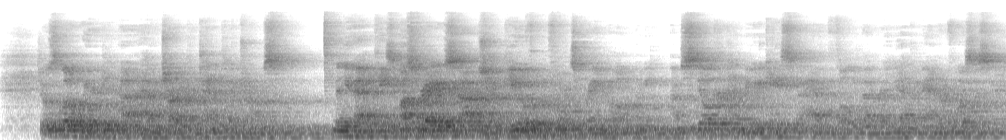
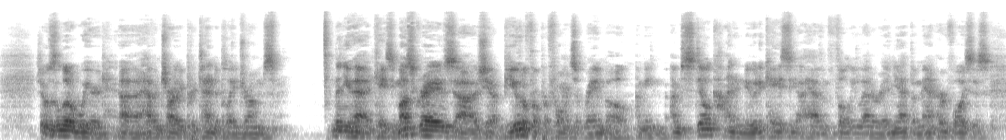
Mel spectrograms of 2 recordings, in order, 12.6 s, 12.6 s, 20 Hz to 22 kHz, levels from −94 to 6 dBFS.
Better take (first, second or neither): second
